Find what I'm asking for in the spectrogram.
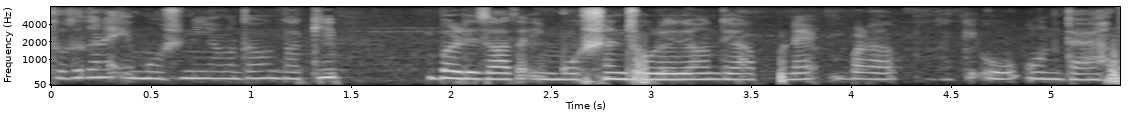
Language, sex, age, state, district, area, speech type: Dogri, female, 18-30, Jammu and Kashmir, Jammu, rural, spontaneous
